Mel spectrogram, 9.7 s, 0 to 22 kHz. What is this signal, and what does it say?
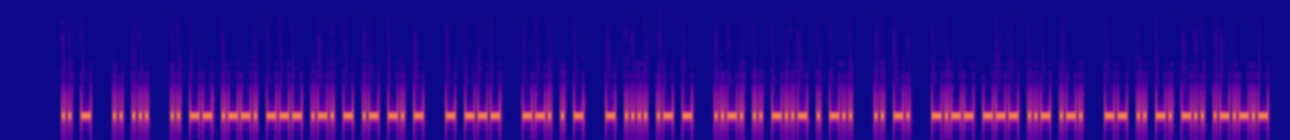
Morse code, heard as a keyed tone, about 50 wpm, 700 Hz. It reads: IT IS IMPORTANT TO GET THAT FIXED IN YOUR MIND.
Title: Sentences from Top 1100 Words 50wpm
